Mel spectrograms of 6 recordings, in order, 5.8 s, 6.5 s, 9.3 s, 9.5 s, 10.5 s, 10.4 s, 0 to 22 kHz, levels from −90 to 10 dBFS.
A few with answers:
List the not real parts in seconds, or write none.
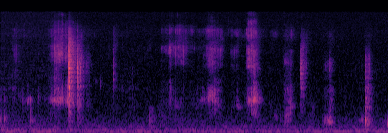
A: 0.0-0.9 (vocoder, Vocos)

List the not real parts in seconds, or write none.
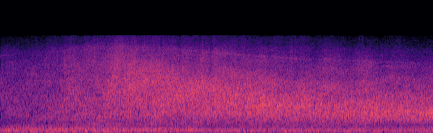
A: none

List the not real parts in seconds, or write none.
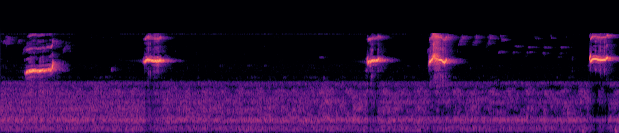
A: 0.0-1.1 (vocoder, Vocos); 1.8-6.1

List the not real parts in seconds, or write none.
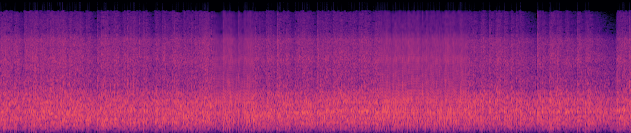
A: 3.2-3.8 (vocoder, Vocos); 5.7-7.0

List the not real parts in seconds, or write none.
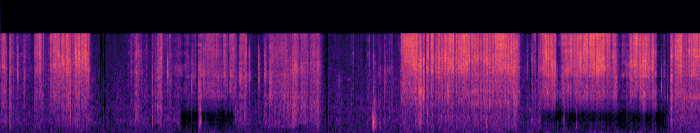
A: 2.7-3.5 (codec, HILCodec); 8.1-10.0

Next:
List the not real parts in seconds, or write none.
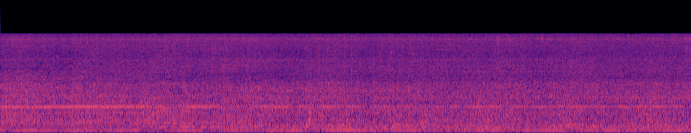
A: 0.0-0.6 (vocoder, Vocos); 1.4-2.4; 3.0-7.6; 8.3-10.4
